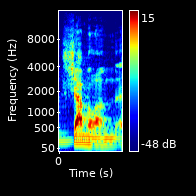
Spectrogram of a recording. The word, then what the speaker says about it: Shyamalan: I probably do know how to say his name, right? – M. Night Shyamalan. – Shyamalan.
